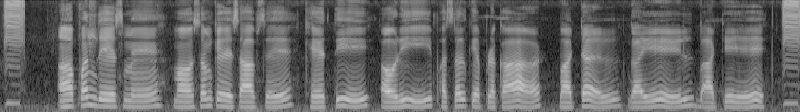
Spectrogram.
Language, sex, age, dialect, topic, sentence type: Bhojpuri, male, 18-24, Northern, agriculture, statement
